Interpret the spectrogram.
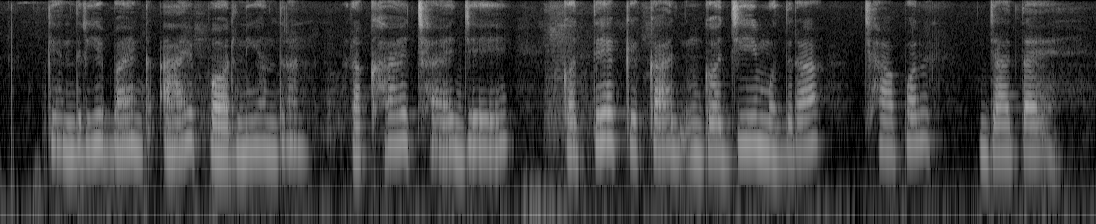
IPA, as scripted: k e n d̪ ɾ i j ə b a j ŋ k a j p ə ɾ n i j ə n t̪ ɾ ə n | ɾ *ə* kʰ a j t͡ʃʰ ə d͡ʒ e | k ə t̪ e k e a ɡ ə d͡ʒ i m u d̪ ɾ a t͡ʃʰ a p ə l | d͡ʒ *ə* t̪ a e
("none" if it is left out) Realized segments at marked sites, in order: ə, a

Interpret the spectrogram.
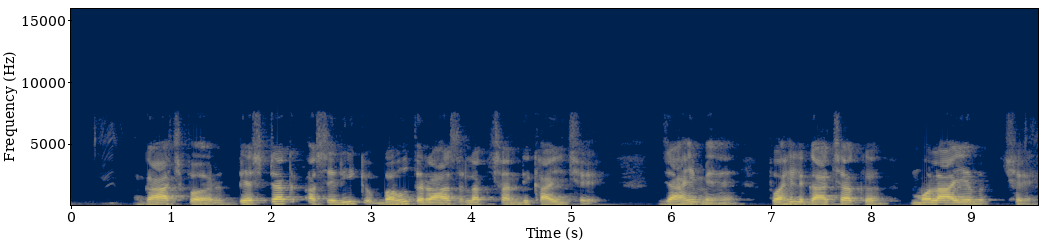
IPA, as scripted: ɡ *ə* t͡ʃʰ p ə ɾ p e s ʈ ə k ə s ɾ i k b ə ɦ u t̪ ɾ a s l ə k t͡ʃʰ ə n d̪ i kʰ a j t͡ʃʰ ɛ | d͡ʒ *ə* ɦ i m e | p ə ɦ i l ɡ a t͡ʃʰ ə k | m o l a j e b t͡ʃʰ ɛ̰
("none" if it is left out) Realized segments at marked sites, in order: a, a

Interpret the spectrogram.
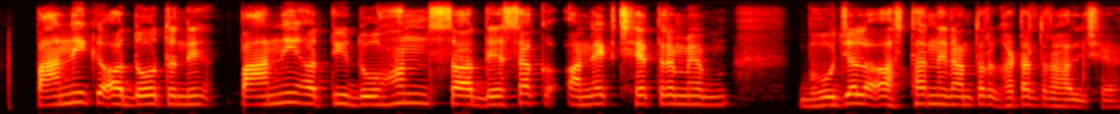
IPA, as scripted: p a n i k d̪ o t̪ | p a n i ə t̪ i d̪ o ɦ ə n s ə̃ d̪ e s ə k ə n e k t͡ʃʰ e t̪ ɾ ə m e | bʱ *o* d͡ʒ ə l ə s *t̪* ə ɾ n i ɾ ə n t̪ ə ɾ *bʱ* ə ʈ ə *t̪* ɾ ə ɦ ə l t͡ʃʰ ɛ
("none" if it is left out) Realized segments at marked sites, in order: u, t̪ʰ, ɡʱ, t̪

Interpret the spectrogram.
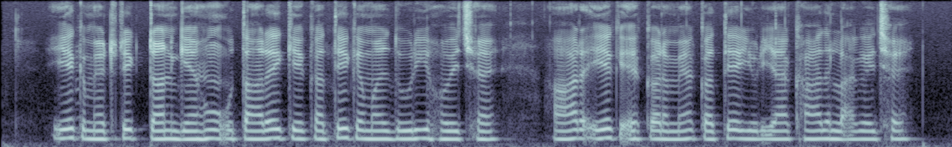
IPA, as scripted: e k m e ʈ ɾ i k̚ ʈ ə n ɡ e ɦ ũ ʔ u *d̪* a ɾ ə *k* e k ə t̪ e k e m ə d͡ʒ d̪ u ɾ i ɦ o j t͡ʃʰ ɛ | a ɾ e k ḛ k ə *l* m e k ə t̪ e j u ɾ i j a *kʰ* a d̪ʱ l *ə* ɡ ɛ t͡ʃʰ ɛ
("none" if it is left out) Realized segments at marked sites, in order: t̪, k, ɾ, kʰ, a

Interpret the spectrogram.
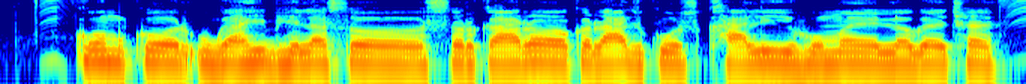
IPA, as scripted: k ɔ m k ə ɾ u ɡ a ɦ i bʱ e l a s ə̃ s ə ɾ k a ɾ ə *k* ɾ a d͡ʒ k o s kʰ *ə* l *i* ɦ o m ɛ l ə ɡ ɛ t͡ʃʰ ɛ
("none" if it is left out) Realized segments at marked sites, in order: k, a, i

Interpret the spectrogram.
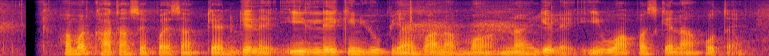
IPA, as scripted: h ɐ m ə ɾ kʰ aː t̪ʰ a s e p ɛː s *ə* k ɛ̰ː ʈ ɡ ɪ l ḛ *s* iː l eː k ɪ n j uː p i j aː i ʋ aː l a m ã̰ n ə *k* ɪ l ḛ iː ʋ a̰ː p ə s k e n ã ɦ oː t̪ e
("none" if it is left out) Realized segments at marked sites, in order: a, none, ɡ

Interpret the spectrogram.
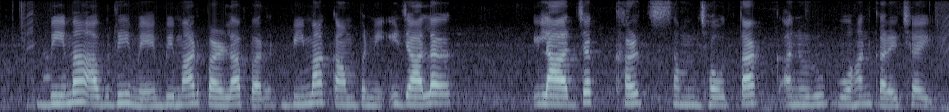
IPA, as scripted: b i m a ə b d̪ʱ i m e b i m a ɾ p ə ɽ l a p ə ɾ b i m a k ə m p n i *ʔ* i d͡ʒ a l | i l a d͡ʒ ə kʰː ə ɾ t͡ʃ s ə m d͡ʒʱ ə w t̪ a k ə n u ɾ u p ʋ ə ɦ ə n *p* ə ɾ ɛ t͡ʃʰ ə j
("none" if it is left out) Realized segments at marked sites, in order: ʔ, k

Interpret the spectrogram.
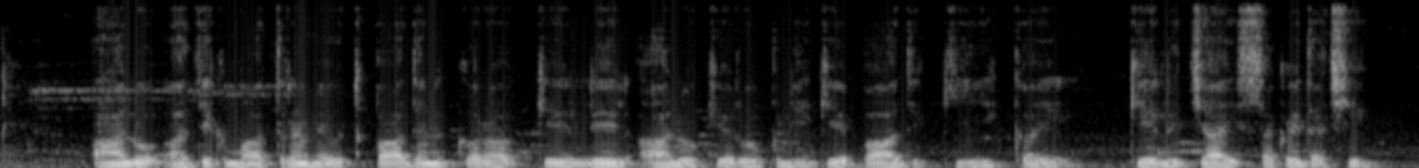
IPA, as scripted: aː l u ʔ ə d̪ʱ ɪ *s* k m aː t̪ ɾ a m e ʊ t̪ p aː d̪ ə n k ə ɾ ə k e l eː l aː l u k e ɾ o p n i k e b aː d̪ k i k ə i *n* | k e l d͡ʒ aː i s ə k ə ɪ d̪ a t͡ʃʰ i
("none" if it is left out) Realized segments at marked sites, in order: none, none

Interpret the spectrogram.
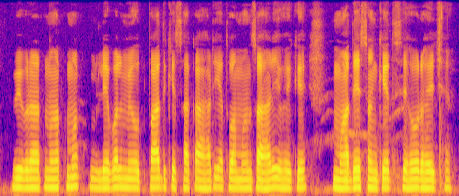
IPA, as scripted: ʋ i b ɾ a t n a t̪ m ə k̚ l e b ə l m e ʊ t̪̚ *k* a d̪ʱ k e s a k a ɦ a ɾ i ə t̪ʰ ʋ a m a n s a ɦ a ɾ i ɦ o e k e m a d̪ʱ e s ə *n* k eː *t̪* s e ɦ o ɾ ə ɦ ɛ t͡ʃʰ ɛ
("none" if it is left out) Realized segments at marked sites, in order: p, ŋ, t̪

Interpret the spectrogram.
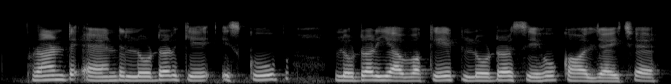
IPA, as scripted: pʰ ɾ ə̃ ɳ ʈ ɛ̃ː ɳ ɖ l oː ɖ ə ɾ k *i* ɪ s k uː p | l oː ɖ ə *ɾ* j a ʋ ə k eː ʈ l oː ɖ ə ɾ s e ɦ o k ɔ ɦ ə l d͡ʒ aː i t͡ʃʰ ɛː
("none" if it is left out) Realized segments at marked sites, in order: e, ɾ

